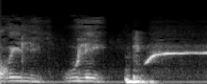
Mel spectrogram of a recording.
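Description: A person whistling a single note that slides up at the start and then holds steady for about a second, in the second half.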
